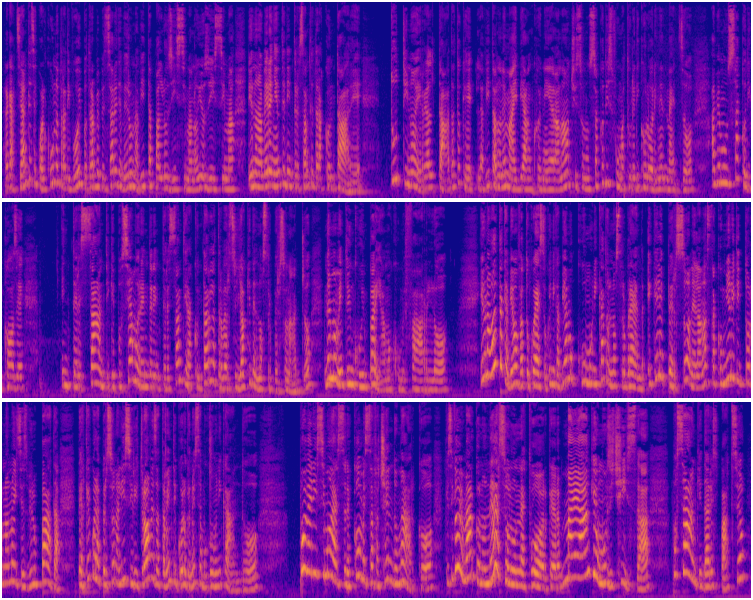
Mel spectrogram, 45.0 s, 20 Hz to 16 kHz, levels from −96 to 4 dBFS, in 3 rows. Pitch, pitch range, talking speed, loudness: 250 Hz, 210-310 Hz, 185 wpm, -29 LUFS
